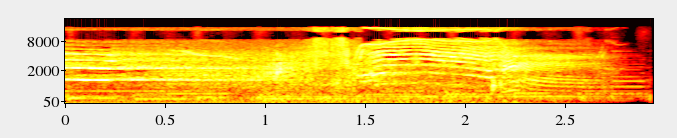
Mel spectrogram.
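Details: Orca giving a long, loud call, said to carry more than ten kilometres: curving harmonic whistles sweep up and down over about three seconds, set over steady background music.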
